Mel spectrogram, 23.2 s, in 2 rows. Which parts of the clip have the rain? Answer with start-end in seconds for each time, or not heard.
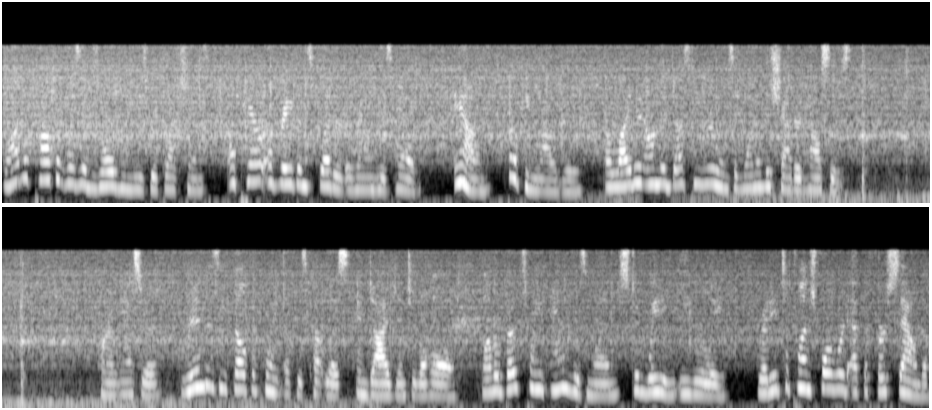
0.0-23.1.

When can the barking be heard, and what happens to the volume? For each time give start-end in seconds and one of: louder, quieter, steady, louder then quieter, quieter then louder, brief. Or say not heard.
not heard.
